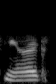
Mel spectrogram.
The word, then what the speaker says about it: Sneerix: I just say Sneerix because that's phonetically what it looks like.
